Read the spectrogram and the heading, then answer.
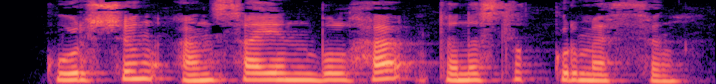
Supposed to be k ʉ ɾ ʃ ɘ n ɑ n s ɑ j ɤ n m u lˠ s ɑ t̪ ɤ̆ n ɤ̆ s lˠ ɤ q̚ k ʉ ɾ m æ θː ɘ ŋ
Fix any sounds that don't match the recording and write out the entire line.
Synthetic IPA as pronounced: k ʉ ɾ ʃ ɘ ŋ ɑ n s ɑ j ɤ n b u lˠ h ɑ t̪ ɤ̆ n ɤ̆ s lˠ ɤ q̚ k ʉ ɾ m æ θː ɘ ŋ

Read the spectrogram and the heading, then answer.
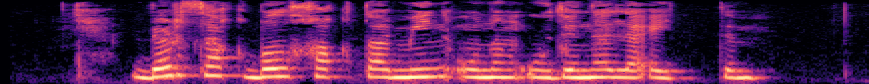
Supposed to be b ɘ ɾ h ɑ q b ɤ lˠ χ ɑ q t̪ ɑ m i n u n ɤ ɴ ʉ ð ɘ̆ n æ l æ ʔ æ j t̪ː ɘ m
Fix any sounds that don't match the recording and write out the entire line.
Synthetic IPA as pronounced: b ɘ ɾ s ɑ q b ɤ lˠ χ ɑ q t̪ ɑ m i n u n ɤ ɴ ʉ ð ɘ̆ n æ l æ ʔ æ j t̪ː ɘ m

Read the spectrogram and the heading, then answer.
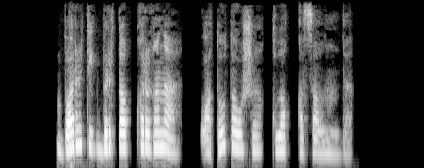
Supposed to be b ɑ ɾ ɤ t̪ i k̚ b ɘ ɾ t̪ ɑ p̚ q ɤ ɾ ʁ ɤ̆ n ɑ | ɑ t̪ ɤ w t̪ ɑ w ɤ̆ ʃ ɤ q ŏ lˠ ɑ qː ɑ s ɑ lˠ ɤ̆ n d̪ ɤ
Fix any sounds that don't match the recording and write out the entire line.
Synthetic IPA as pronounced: b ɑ ɾ ɤ t̪ i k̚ b ɘ ɾ t̪ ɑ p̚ q ɤ ɾ ʁ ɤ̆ n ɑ | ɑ t̪ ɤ w t̪ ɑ w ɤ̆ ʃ ɤ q ŏ lˠ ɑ qː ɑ s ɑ lˠ ɤ̆ n d̪ ɤ

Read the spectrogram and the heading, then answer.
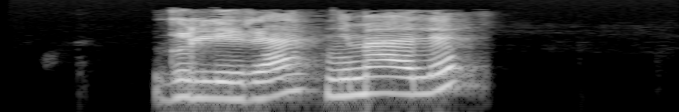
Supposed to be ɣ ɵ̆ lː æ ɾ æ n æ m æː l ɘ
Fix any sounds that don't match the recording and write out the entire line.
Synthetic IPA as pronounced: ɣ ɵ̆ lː i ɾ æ n i m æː l ɘ

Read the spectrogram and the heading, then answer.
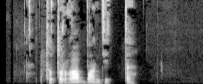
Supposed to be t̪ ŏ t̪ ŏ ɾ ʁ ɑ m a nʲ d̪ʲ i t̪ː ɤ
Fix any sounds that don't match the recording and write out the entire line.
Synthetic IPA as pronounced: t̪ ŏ t̪ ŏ ɾ ʁ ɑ b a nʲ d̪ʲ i t̪ː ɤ

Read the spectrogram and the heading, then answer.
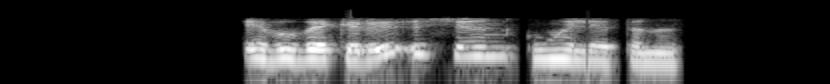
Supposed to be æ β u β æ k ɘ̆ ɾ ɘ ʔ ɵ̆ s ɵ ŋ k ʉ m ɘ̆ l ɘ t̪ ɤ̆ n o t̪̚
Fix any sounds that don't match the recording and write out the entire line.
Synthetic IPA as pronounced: æ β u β æ k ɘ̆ ɾ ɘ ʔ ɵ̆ s ɵ ŋ k ʉ ŋ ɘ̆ l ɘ t̪ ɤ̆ n ɤ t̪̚

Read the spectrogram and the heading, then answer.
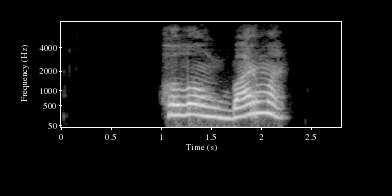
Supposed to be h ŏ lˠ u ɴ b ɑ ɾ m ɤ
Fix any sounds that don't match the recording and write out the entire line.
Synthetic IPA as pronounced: h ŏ lˠ o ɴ b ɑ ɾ m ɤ

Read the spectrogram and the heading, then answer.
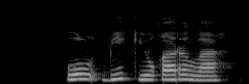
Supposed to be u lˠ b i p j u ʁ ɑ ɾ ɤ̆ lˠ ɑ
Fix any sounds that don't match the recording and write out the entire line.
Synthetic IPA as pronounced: u lˠ b i k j u ʁ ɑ ɾ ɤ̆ lˠ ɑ

